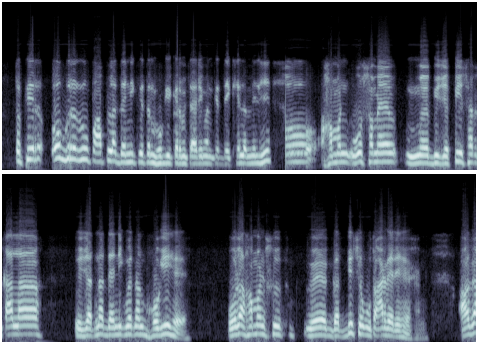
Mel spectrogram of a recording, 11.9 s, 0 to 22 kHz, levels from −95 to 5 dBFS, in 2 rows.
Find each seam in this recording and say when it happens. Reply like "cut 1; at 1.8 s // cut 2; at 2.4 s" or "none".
cut 1; at 3.6 s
